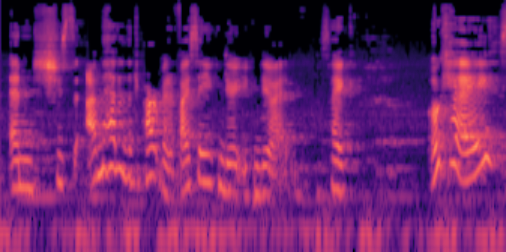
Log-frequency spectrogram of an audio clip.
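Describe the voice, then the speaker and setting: A woman with an American accent at a moderate pace, with audible room echo and music in the background. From Florida. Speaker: freelance writer and blogger. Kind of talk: interview. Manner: casual, with many fillers.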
